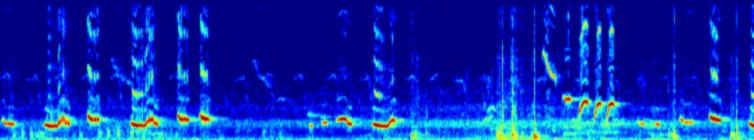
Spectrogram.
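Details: Singing white-rumped shama, used as a lure recording for training competition birds: a series of short looping whistles with pauses between, then harsher clicks and a quick sequence of rising upslurred notes and more whistles.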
